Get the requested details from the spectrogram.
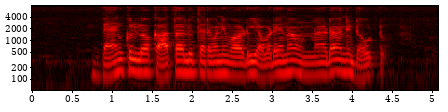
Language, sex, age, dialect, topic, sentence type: Telugu, male, 18-24, Utterandhra, banking, statement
